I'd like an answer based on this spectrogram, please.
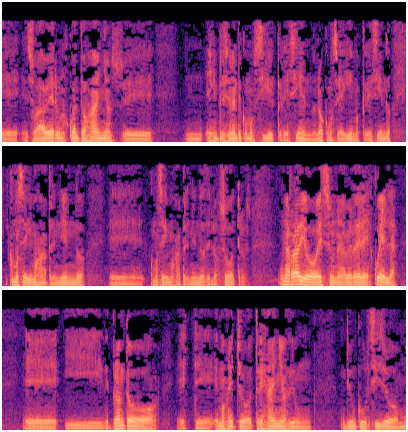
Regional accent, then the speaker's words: Córdoba, Argentina; soy lugareño, ¿no? Soy una persona nacida, criada durante gran parte de mi niñez y mi adolescencia en Tras la Sierra

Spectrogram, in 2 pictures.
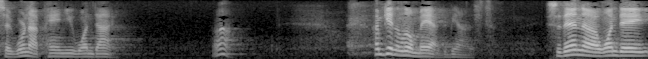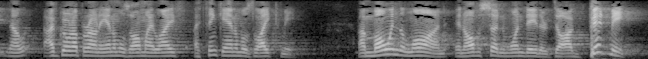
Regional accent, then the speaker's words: Illinois, United States; An elephant gun? I grew up in Illinois.

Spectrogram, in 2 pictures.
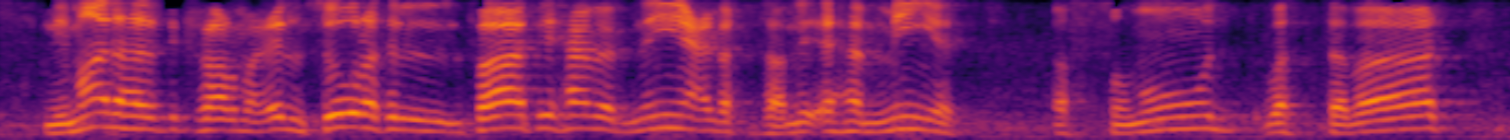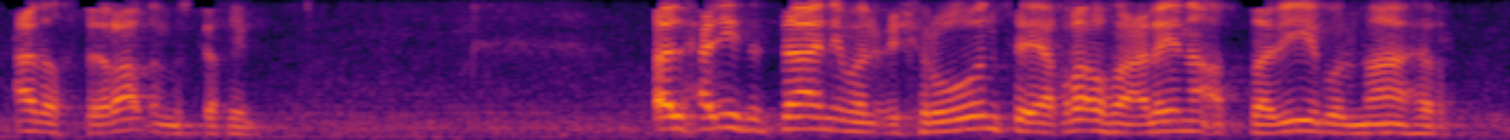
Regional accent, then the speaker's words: Ramadi, Al Anbar, Iraq; من كبار علماء انه عندنا بالرمادي

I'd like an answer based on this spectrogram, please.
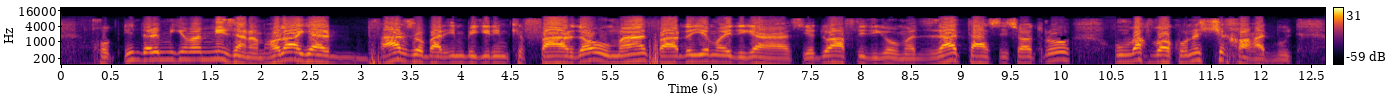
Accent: Iran; ما به عنوان یه ایرانی، یک شهروند ایرانی

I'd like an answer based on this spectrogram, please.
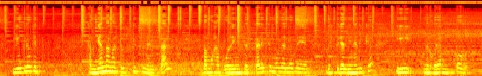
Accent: Puente Alto, Santiago Metropolitan Region, Chile; Quiero saludar a todos los puentealpinos, porque es mi tierra, es mi pueblo

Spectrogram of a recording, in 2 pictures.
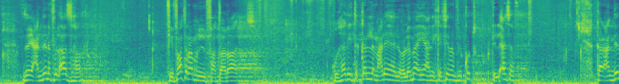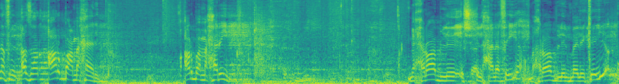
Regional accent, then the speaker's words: Egypt; يعني واحد مرة عندنا في مصر

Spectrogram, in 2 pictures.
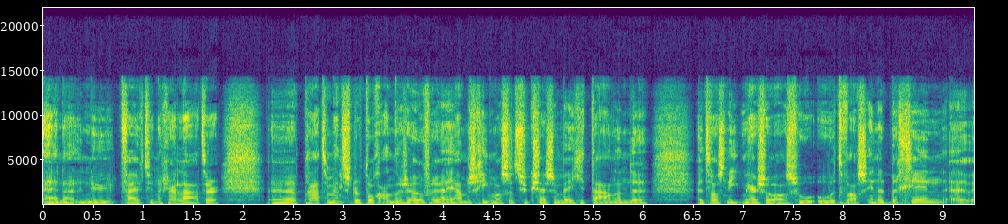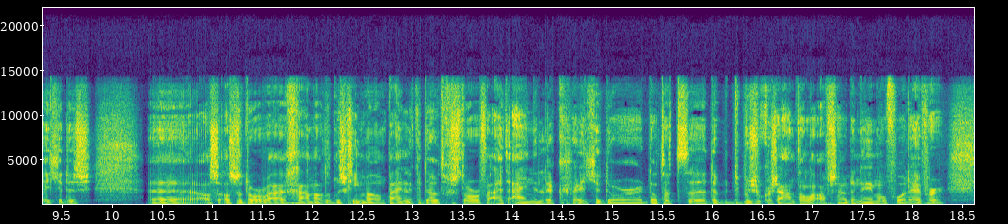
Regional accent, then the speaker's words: The Hague, South Holland, Netherlands; Ik kom zelf uit Den Haag.

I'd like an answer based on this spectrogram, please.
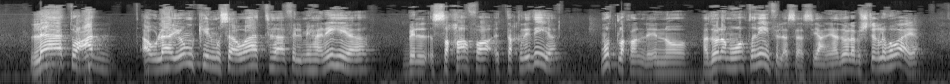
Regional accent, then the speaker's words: Palestine; عندنا مثلا عندنا في فلسطين إذاعات لا تتجاوز معبر بيت حنون

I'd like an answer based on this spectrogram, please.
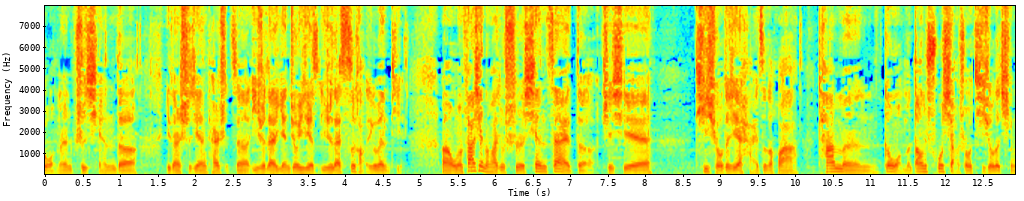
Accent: Kunming, Yunnan, China; 我老家是云南昆明的，

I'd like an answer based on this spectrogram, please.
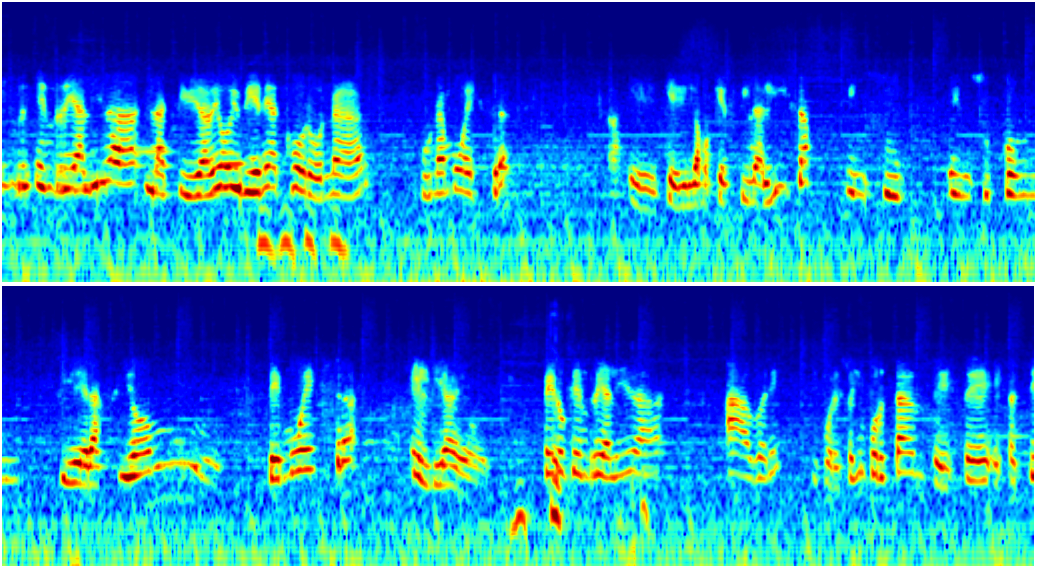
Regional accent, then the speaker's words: Venezuela; reconocernos como venezolanos, para blindarnos frente a toda una maquinaria político-mediática

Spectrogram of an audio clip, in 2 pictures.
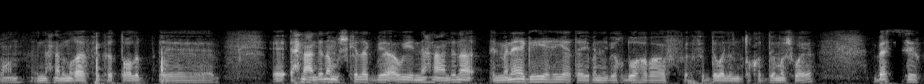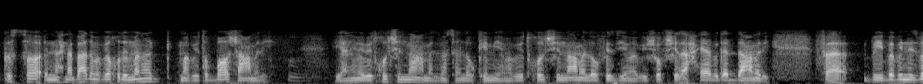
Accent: Egypt; الحاجات العلميه اللي طالعه جديد عندنا في مصر هي قديمه قوي

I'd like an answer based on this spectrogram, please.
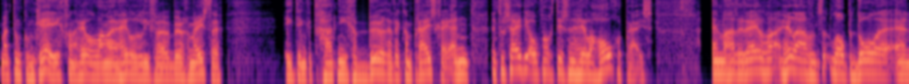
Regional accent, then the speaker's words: Amsterdam, North Holland, Netherlands; Ik kom uit Amsterdam-Oost, waar niks mee zat. Echte klotenbuurt.

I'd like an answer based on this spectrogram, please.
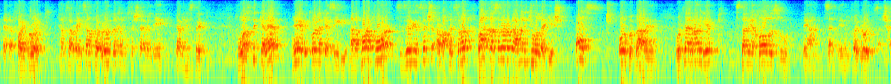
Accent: Egypt; امال احنا بنعمل ايه عندنا في مصر؟

